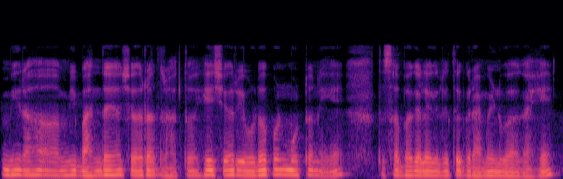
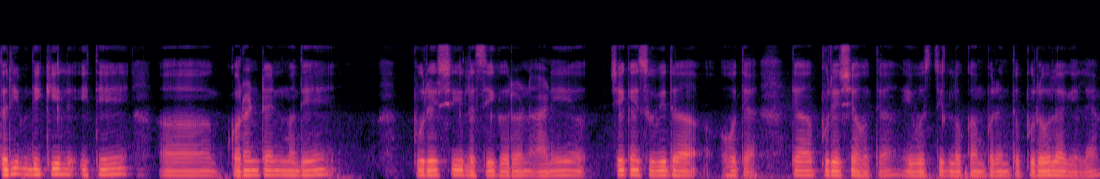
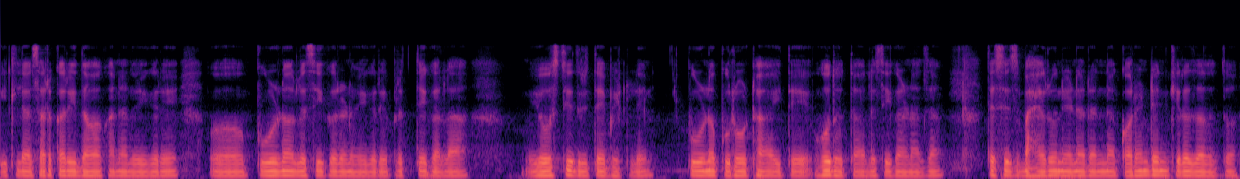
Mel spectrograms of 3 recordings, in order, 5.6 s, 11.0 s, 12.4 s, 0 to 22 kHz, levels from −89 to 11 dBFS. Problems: none marked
